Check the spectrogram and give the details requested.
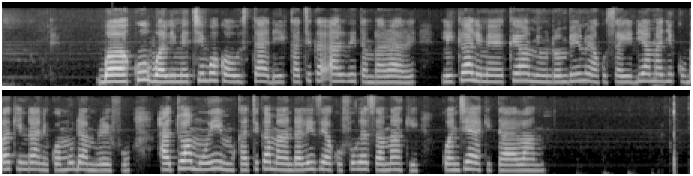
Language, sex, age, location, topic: Swahili, female, 25-35, Dar es Salaam, agriculture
